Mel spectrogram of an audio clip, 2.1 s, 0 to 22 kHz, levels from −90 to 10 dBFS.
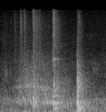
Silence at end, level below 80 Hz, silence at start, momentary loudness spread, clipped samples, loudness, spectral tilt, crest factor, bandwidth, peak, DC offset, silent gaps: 0 s; -36 dBFS; 0 s; 15 LU; under 0.1%; -24 LUFS; -6 dB/octave; 24 dB; 16.5 kHz; 0 dBFS; under 0.1%; none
